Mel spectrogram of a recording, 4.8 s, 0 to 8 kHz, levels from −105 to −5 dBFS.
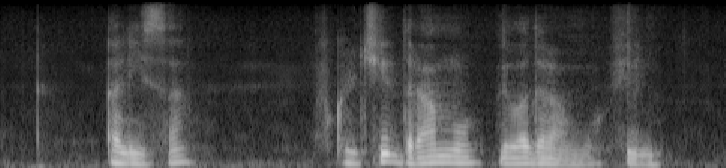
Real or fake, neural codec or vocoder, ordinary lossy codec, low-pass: fake; codec, 24 kHz, 1.2 kbps, DualCodec; AAC, 32 kbps; 7.2 kHz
